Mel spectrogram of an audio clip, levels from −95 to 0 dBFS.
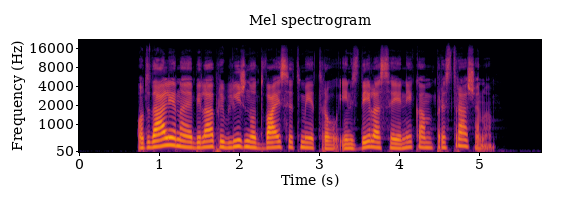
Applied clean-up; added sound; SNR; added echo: neural mask model DeepFilterNet 3.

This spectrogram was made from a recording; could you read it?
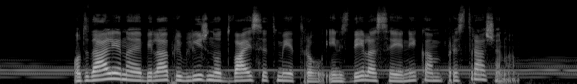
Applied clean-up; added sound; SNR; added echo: none; Guitar; 19 dB; none.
